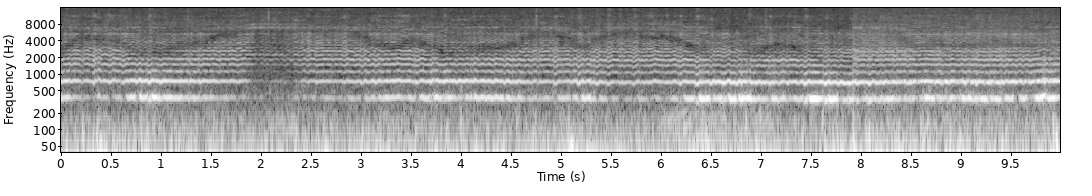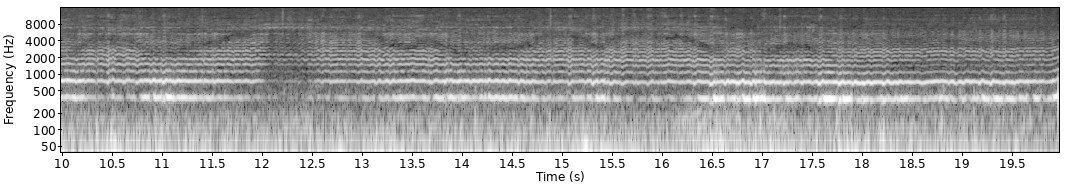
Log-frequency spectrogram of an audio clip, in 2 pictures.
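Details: Mosquito flight drone, a constant high-pitched whine full of harmonics, wavering gently in pitch and volume as the insect moves, unbroken for the whole stretch.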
